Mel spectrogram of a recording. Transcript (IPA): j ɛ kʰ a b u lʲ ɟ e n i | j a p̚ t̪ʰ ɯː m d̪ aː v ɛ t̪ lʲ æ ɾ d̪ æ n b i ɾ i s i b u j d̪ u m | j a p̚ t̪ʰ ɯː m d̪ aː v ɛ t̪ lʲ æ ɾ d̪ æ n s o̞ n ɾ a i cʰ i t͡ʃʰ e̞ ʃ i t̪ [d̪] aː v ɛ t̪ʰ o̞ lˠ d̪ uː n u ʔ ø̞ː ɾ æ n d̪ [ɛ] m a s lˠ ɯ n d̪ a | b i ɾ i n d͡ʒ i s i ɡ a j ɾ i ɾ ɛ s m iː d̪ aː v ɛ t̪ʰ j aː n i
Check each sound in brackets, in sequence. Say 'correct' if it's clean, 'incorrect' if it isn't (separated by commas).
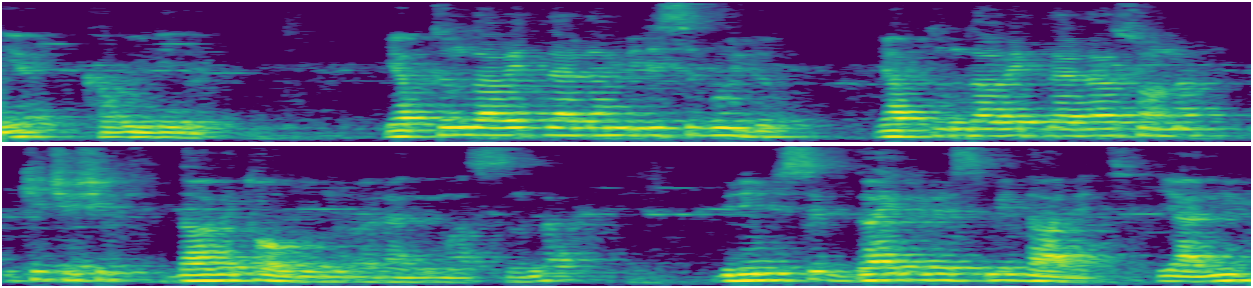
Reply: correct, incorrect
